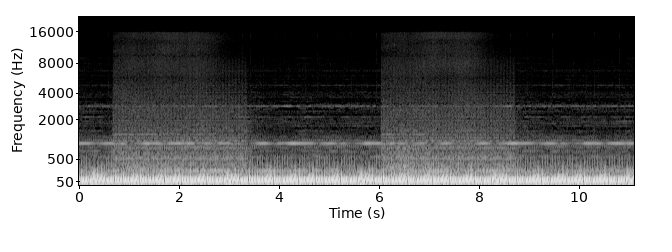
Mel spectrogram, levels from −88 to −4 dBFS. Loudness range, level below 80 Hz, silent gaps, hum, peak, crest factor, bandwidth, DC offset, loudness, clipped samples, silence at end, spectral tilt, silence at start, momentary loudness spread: 0 LU; -20 dBFS; none; none; -10 dBFS; 8 dB; 3.9 kHz; under 0.1%; -21 LUFS; under 0.1%; 0 s; -9.5 dB/octave; 0 s; 0 LU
